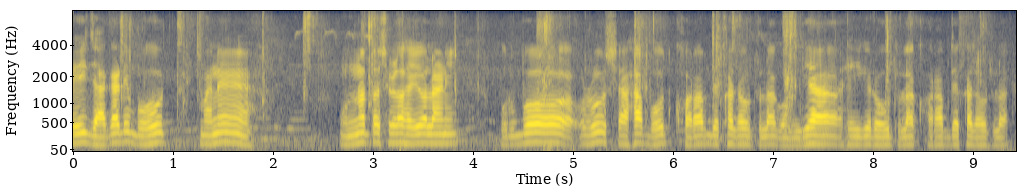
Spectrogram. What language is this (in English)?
Odia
